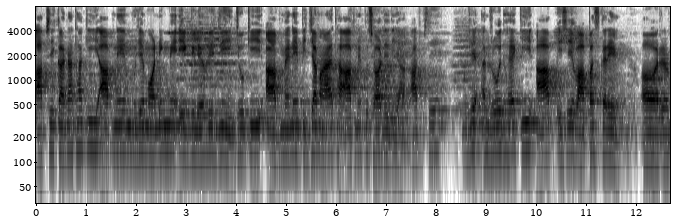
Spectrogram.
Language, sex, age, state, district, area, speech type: Hindi, male, 18-30, Uttar Pradesh, Mirzapur, urban, spontaneous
